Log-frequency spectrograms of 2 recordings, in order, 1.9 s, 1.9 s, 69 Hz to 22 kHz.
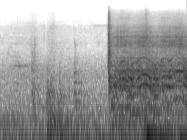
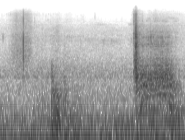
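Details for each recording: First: Car cranked with a VTOMAN 2000A jump starter pack: even, fast crank of about three beats a second holding steady without slowing; strong cranking, pack did not overload, dropping 88% to 84%. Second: Small engine starting on a weak battery after a VTOMAN 2000A jump starter was removed: sluggish, labouring crank with low, uneven churn and no catch.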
